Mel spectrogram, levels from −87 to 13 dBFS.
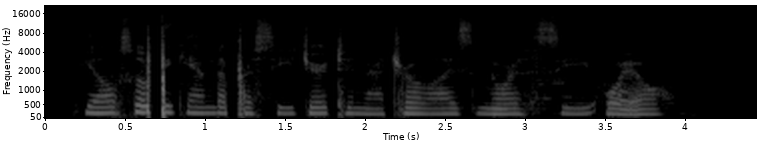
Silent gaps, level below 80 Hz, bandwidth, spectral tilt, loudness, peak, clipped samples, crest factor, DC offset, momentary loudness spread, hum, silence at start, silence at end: none; -82 dBFS; 16 kHz; -4.5 dB/octave; -55 LUFS; -22 dBFS; under 0.1%; 32 dB; under 0.1%; 10 LU; none; 0.25 s; 0.55 s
